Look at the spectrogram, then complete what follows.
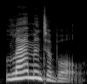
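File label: "lamentable", English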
